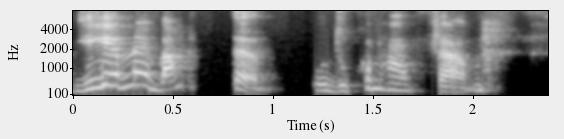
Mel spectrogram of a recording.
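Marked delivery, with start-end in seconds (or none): 0.0-1.0 play-acted yelling, high-pitched shout. Retelling spilling wine and yelling to someone for water: imitating own past yell. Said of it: "sitter jag och skriker på Kipa".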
